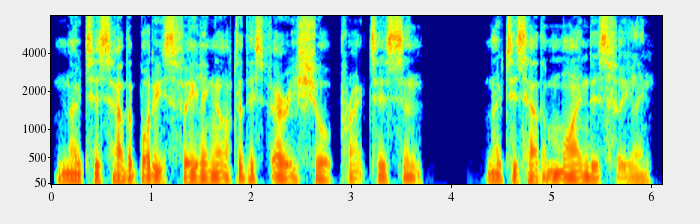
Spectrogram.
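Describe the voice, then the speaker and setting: A man leading a guided breathing meditation in a soothing, gentle, unhurried manner. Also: very deep voice, no room sound, clean studio sound. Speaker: meditation guide and mindfulness coach.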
